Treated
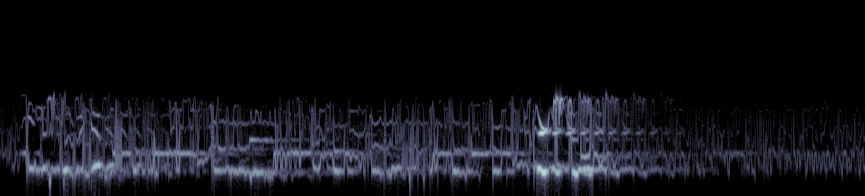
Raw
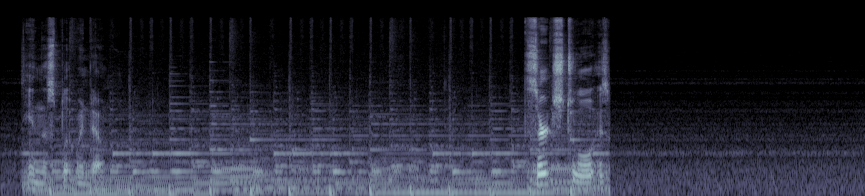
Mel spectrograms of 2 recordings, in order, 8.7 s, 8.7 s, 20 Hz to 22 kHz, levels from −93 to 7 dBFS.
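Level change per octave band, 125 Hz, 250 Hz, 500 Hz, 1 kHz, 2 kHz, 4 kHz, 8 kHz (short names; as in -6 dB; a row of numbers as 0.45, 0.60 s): under -30 dB, -7.0 dB, +2.5 dB, -1.0 dB, +3.5 dB, -6.0 dB, under -40 dB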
